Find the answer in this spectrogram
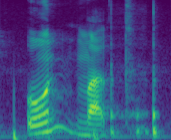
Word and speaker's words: উন্মাদ: থেমে যাবা ওখানে হসন্ত এরপরে উন্মাদ এর সঠিক উচ্চারণ কি উন্মাত বুঝছো আমাদের ময়মনসিং বোর্ড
